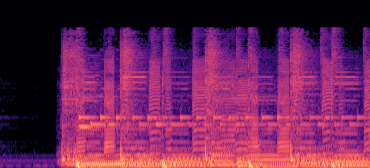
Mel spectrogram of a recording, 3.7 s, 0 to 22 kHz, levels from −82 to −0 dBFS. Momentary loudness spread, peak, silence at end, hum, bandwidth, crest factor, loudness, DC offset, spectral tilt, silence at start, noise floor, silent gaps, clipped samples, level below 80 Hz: 2 LU; -2 dBFS; 0 s; none; 11.5 kHz; 16 dB; -18 LUFS; under 0.1%; -5 dB/octave; 0.6 s; -54 dBFS; none; under 0.1%; -24 dBFS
